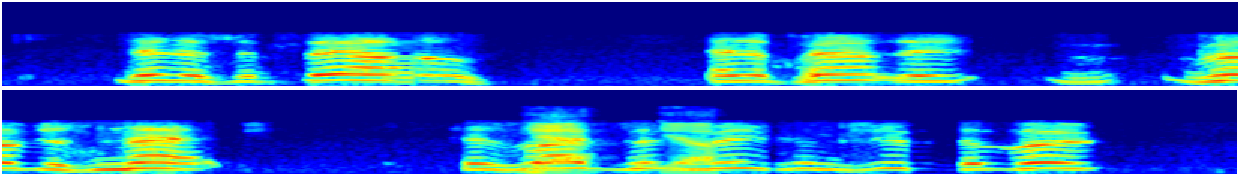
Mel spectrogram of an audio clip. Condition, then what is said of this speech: Throat cancer. I just have a speech impediment now.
